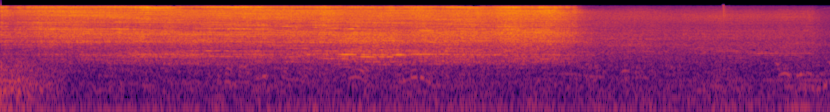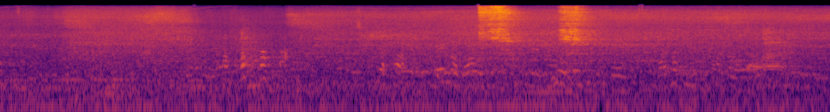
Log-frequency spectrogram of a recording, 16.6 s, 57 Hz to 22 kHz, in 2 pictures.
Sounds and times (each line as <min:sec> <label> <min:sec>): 0:00.0 angle-grinder 0:08.2
0:00.0 machines 0:16.6
0:01.7 People talking 0:04.8
0:05.6 People talking 0:16.6
0:12.9 angle-grinder 0:15.0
